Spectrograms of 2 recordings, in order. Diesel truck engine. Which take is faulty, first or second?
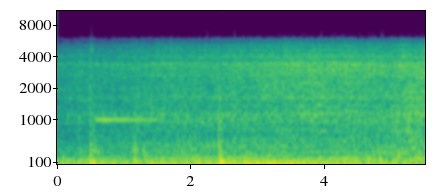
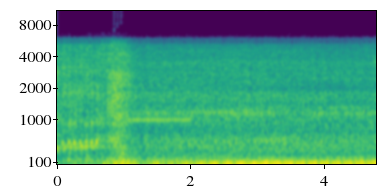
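second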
